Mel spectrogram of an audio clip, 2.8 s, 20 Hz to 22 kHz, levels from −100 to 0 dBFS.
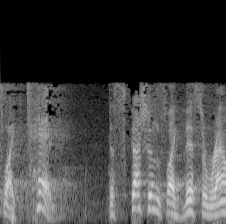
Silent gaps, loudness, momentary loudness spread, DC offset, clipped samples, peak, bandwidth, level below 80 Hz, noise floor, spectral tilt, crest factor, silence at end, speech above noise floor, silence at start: none; -24 LUFS; 14 LU; under 0.1%; under 0.1%; -6 dBFS; 5.8 kHz; -52 dBFS; -53 dBFS; -9.5 dB/octave; 18 dB; 0 s; 30 dB; 0 s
